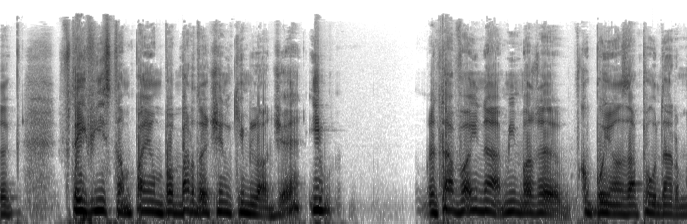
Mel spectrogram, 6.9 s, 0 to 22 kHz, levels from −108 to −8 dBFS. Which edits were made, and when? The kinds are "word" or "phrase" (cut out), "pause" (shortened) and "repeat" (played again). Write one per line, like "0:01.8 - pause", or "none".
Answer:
0:03.0 - pause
